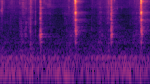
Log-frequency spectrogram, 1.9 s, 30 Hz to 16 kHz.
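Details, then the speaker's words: Kenmore 90 Series gas dryer: sharp dry clicks, about four in two seconds, as the belt cut-off switch snaps over with idler pulley movement; normal, it cuts motor power if the belt breaks. "hear that clicking that's a belt switch it's a cut off switch so if your belt breaks and then this idler pulley loses tension it'll cut the power to the motor"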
